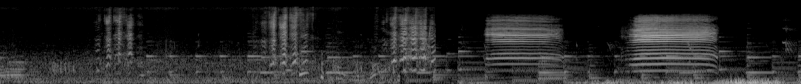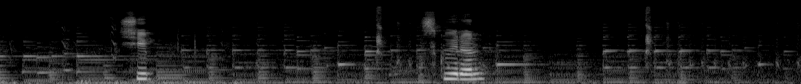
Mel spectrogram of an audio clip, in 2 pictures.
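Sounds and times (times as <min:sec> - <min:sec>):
background music: 0:00.0 - 0:16.0
young goat bleating: 0:00.9 - 0:01.6, 0:02.5 - 0:05.6, 0:06.2 - 0:07.2
lamb bleating: 0:01.0 - 0:01.5, 0:02.5 - 0:03.2, 0:03.8 - 0:07.2.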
